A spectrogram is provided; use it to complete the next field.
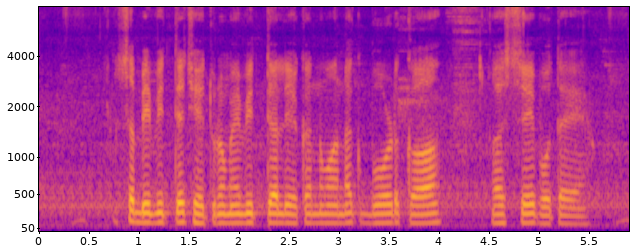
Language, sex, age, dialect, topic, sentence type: Hindi, male, 18-24, Hindustani Malvi Khadi Boli, banking, statement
